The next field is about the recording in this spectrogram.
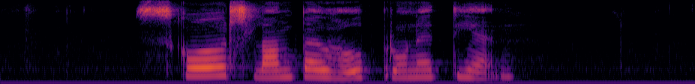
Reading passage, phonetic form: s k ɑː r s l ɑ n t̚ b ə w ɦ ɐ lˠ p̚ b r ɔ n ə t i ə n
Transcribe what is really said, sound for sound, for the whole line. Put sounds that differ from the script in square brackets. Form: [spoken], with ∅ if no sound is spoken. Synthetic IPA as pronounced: s k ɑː r s l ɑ n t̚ b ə w ɦ [ə] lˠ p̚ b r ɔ n ə t i ə n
